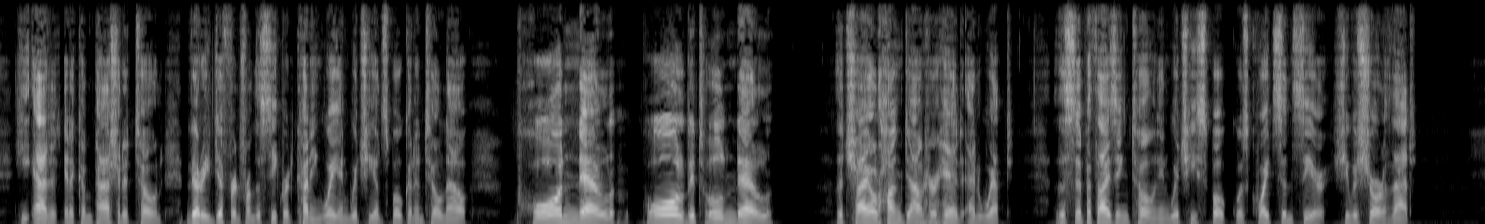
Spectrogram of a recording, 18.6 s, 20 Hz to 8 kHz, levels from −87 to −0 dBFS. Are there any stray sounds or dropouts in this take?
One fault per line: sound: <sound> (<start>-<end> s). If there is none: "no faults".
no faults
